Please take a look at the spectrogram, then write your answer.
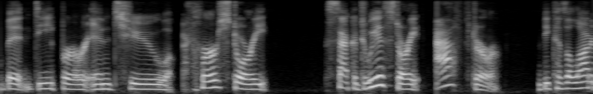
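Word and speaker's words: Sacajawea: Even the way we say her name, the Shoshones refer to her as Sacagawea with a J. Growing up, that's how we said her name. That's how we spelled it.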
